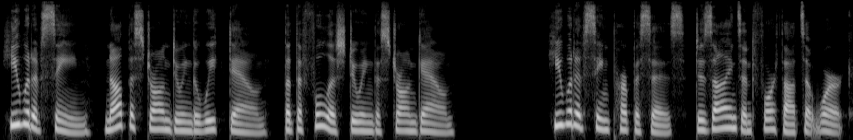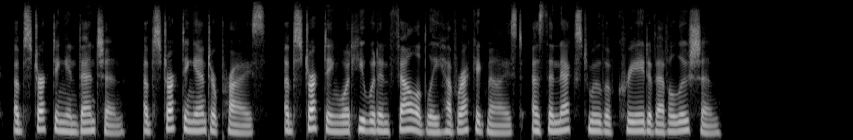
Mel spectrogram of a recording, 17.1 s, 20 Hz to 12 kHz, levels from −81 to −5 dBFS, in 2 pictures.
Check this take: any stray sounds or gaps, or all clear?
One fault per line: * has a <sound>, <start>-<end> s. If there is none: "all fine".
all fine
